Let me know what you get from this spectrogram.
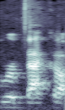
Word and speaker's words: Rebekah: I'm pretty active on LinkedIn, and my name is spelled Rebecca, R-E-B-E-K-A-H, Taylor.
